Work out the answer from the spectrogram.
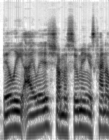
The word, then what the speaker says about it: Eilish: So, I mean, you'll have look into the O'Connell thing, but you get Eilish, which kind of rhymes with Irish.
